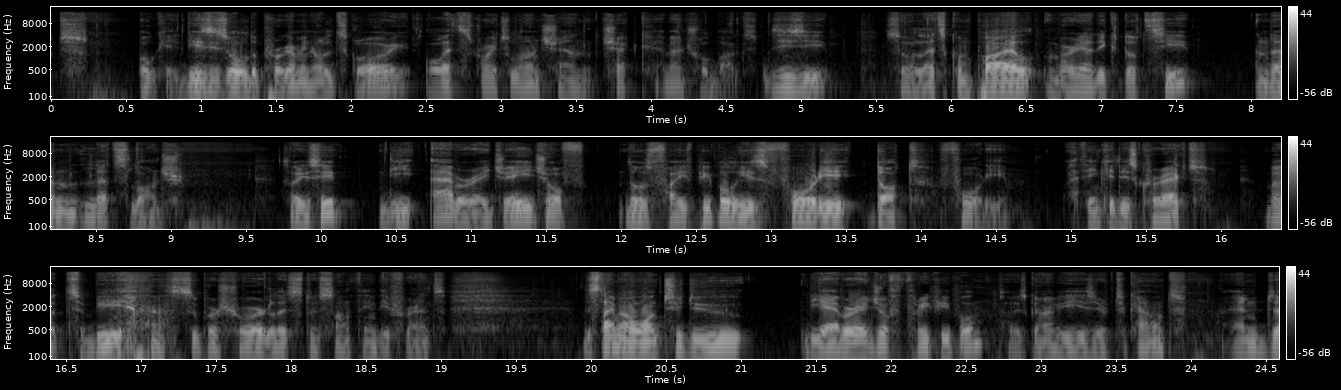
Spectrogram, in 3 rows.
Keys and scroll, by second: 0.0-0.2 typing, 4.7 Escape, 4.7-7.1 typing, 7.2 Return, 8.5 Tab, 8.8 Return, 17.7-19.2 typing, 19.7 Tab, 21.6-22.8 typing, 22.7 Right, 22.8 Tab, 22.9 Tab, 23.0 Tab, 24.1-24.5 typing.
